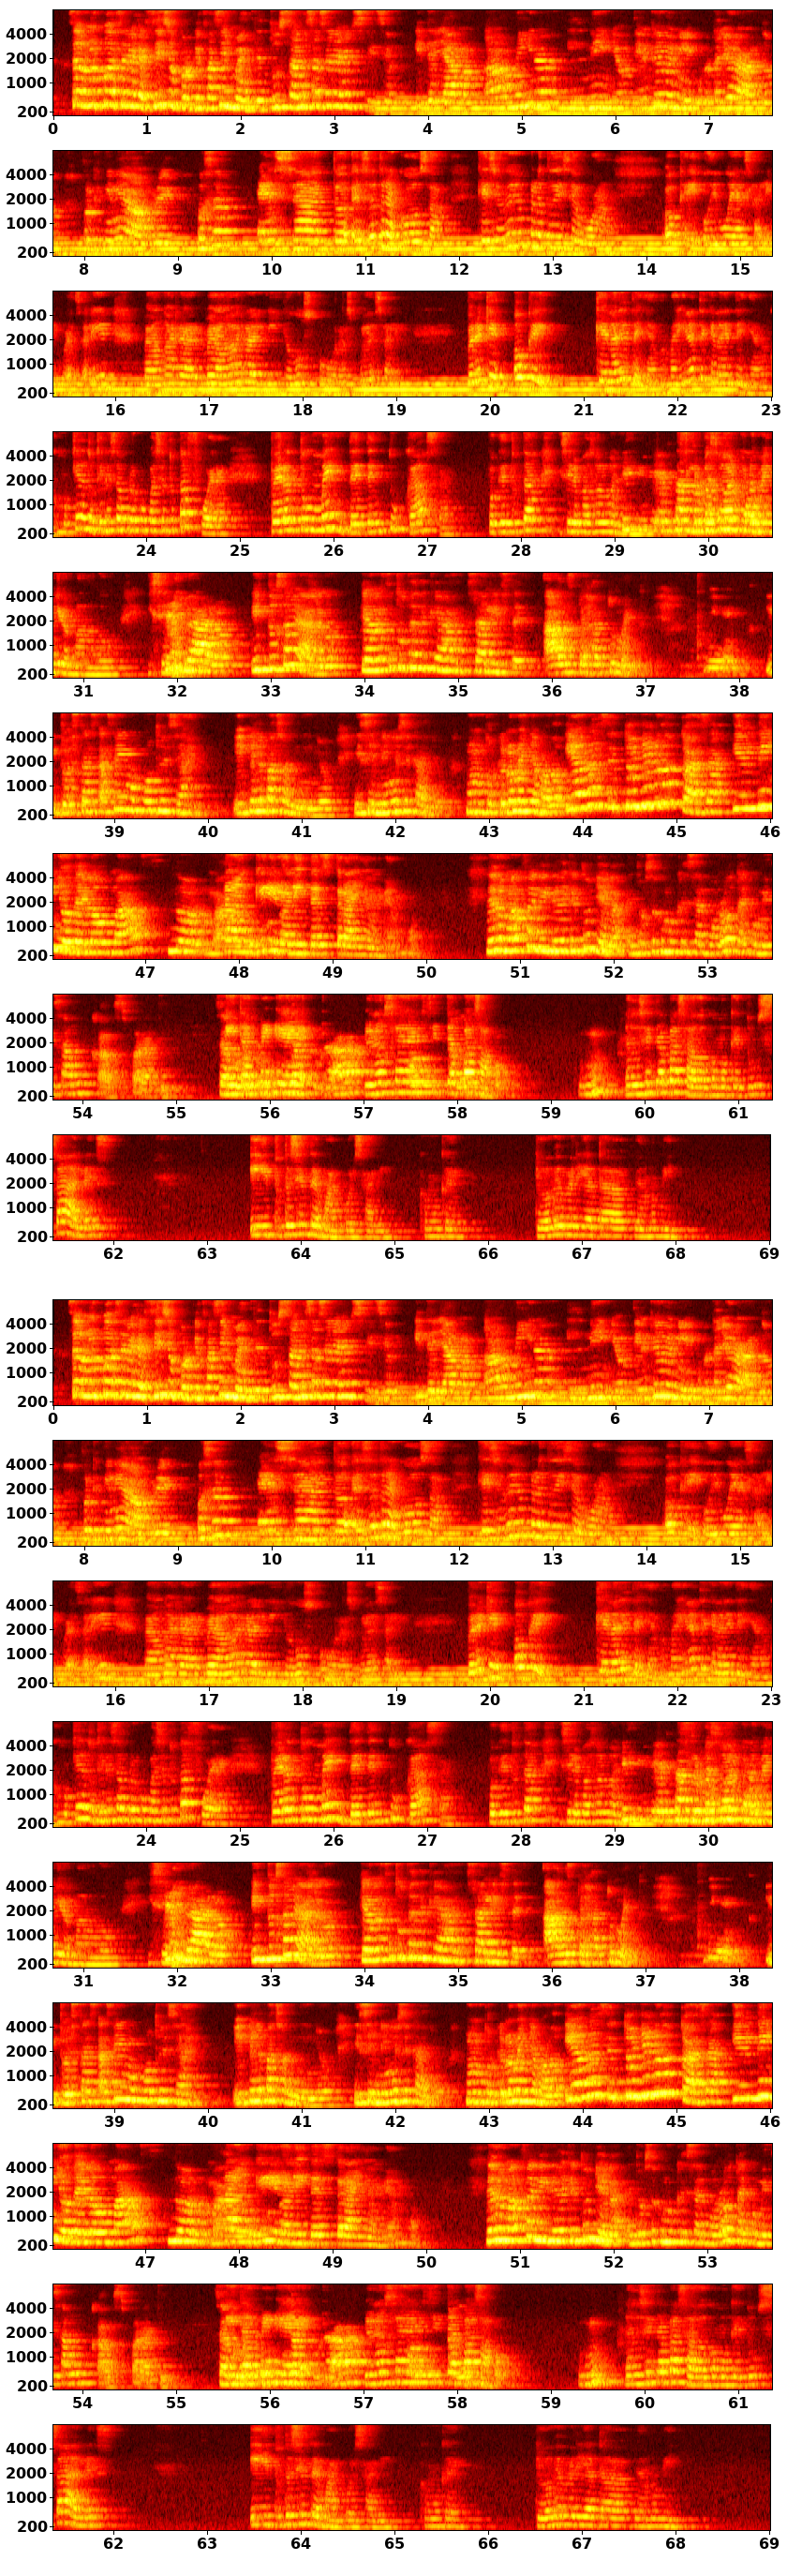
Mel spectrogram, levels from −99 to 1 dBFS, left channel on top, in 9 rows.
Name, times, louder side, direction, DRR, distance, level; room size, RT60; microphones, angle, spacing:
voice 1, 0.2-7.7 8.0-9.0 9.2-9.7 29.1-30.6 31.9-37.3 37.6-38.0 38.3-39.9 40.3-48.2 50.6-54.9 55.4-57.0 57.5-57.7 58.0-58.1 59.3-59.6, right 1 dB, 85° right, -4 dB, 1.6 m, -23 dB
sound 1, 3.4-22.6, left 5 dB, 90° left, 0.6 m, -28 dB
voice 2, 9.9-11.9 12.2-19.1 19.8-20.7 21.1-27.3 27.7-29.4 29.7-32.4 37.4-37.6 47.8-49.9 50.5-50.6 55.5-56.4 57.0-58.3 59.8-61.9 63.5-65.0 65.3-65.7 66.5-68.0, left 1 dB, 30° left, -1 dB, 0.8 m, -27 dB
4.8 x 3.9 x 2.2 m, 0.67 s
head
